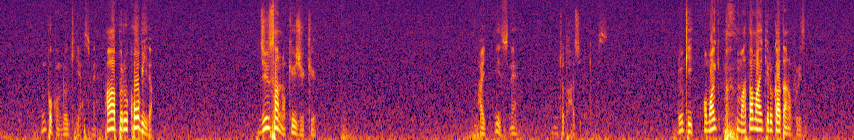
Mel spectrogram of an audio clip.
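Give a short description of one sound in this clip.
A young man speaks calmly into a microphone in short bursts.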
